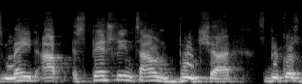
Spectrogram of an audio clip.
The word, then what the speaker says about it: Bucha: And even in Bucha, the whole thing was made up, especially in town Bucha, because the Bucha word sounds like butcher.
